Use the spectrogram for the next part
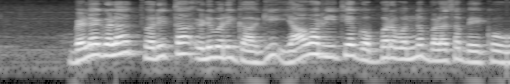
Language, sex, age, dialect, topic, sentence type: Kannada, male, 51-55, Mysore Kannada, agriculture, question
